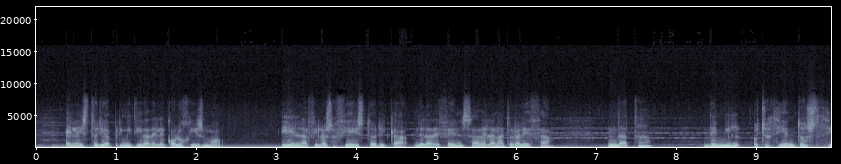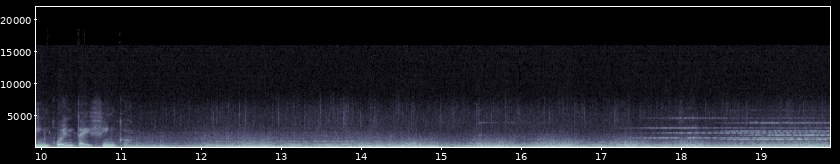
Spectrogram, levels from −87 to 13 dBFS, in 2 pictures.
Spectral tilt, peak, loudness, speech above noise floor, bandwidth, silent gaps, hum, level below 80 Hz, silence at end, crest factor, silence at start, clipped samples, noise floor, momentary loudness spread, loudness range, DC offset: -8.5 dB/octave; -2 dBFS; -17 LUFS; 23 dB; 7.8 kHz; none; none; -34 dBFS; 0 s; 14 dB; 0 s; under 0.1%; -39 dBFS; 8 LU; 3 LU; under 0.1%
